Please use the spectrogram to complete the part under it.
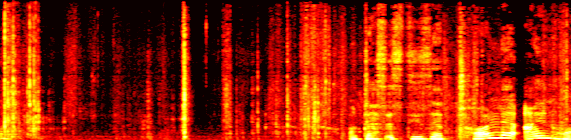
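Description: A plastic packet rustles and crinkles as it is handled.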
